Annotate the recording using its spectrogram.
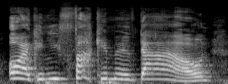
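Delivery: high, slow demand; mock rude commuter. Rude commuter on a train telling people to move, high. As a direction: mimic a pushy commuter. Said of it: "People are like".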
